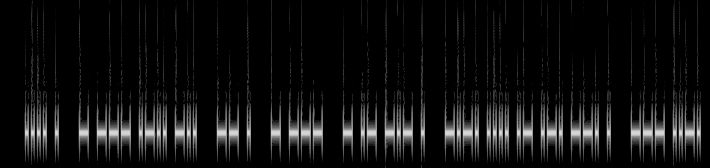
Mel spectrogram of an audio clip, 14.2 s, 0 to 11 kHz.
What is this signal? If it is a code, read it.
Morse code, heard as a keyed tone, about 21 wpm, 700 Hz. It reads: HE TOLD ME TO TAKE CHARGE OF
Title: Sentences from Top 1000 Words - Review Part 6 - 20wpm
